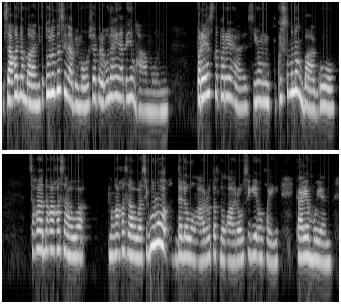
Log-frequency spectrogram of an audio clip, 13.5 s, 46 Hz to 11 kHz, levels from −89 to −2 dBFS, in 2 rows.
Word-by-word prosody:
Sa'kin 310 +4 +5
naman 260 -6 +1
katulad 370 +6 +5
ng 430 0 +5
sinabi 275 -5 -1
mo 235 +1 -2
siyempre 305 0 -1
unahin 335 +3 -1
natin 320 0 -2
yung 255 - -8
hamon. 200 -1 -8 0.6
Parehas 335 +5 +5
na 360 - -3
parehas. 265 -9 -4
Yung 275 -1 -1
gusto 315 +4 -4
mo 390 - +5
ng 400 -7 +4
bago 225 -1 -1 0.6
tsaka 315 +1 0
nakakasawa, 305 -6 0 0.5
nakakasawa. 265 -2 0
Siguro 355 - +5
dalawang 245 -1 -1
araw, 215 +3 -5
tatlong 235 -4 -5
araw, 215 +3 -3
sige 265 0 -3
okey, 210 -4 -8 0.3
kaya 245 +1 +4
mo 230 -1 -1
'yan. 200 -2 -4
260 Hz, 140 wpm, -21 LUFS, 230-320 Hz, 0.6 s, Sa'kin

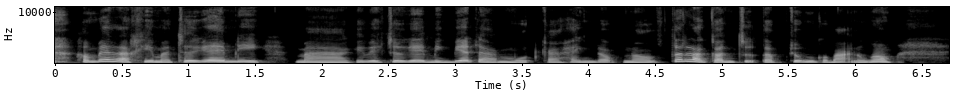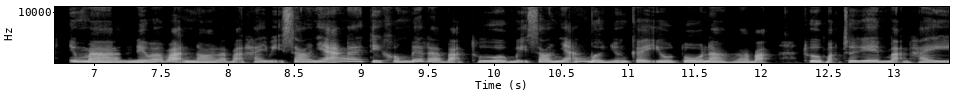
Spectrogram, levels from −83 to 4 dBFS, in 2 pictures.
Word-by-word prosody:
Không 270 0 +1
biết 345 - +4
là 290 -8 +3
khi 260 +3 0
mà 230 -4 +2
chơi 255 +3 +2
game 280 0 +5
đi, 270 -3 +2 0.3
mà 190 -4 -2
cái 220 - -3
việc 245 -1 0
chơi 250 -1 +1
game 245 0 +3
mình 205 -4 -2
biết 250 +3 +1
là 200 -5 -2
một 180 -2 -5
cái 185 0 -8
hành 195 -1 -5
động, 205 -1 -6
nó 195 0 -3
rất 360 +2 +3
là 345 -6 +6
cần 225 -3 -1
sự - - -5
tập 210 -3 -3
trung 240 -3 0
của 185 - -7
bạn, 195 +2 -3
đúng 195 - -3
không? 255 -1 +4 0.5
Nhưng 280 0 +3
mà 230 -4 +5
nếu 205 0 0
mà 260 +3 +1
bạn 260 -7 +2
nói 185 -1 -1
là 230 - -3
bạn 240 - -4
hay 245 -1 -2
bị 235 -1 -4
sao 260 +2 -1
nhãng 265 +3 +1
ấy, 335 +1 0
thì 235 - +1
không 260 +2 -1
biết 310 +3 +1
là 270 -5 0
bạn 230 - -4
thường 225 -3 +3
bị 210 - -3
sao 260 -1 0
nhãng 270 +3 +1
bởi 235 -8 +3
những 240 +6 -2
cái 210 -4 -1
yếu 190 -1 -2
tố 195 +1 0
nào? 235 -2 +3
Là 195 - -3
bạn 185 -1 -2 0.3
thường 230 -4 +4
bạn 210 - -2
chơi 240 0 +1
game 235 0 +3
bạn 215 -1 0
hay 230 +1 0
235 Hz, 300 wpm, -23 LUFS, 205-260 Hz, 0.5 s, là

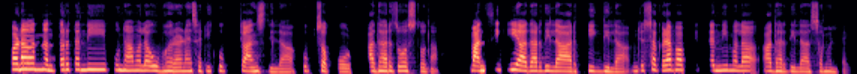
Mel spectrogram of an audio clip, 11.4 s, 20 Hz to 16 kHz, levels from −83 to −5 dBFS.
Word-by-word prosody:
पण 275 +1 +8
अ, 285 0 +9
नंतर 260 -1 +1
त्यांनी 270 +1 +3
पुन्हा 235 -2 +1
मला 230 0 0
उभं 210 -2 0
राहण्यासाठी 195 0 -3
खूप 210 -3 -6 0.2
चान्स 195 -2 +1
दिला. 155 -1 -6
खूप 210 -2 -9
सपोर्ट, 175 -4 -4 0.2
आधार 205 0 +2
जो 210 0 0
असतो 190 -2 -4
ना - - -11 0.5
मानसिकीही 255 +4 +3
आधार 210 -3 +4
दिला, 200 -2 0
आर्थिक 180 +2 -4
दिला 165 -4 -3
म्हणजे 200 +4 -8
सगळ्या 250 0 +2
बाबतीत 250 0 -2
त्यांनी 235 0 -1
मला 220 -1 -1 0.2
आधार 195 -2 -1
दिला 175 -1 -5
असं 170 +2 -6
म्हणता 160 -6 -7
येईल. 130 - -31
210 Hz, 170 wpm, -23 LUFS, 190-235 Hz, 0.5 s, अ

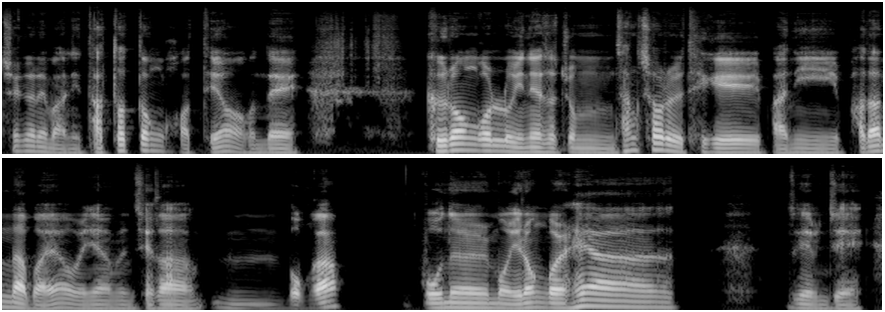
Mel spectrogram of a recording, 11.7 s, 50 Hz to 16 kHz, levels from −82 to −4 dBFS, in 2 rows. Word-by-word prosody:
최근에 125 -2 -4
많이 90 -2 -7
다퉜던 135 +5 -1
것 - - -19
같아요. 110 -2 -4
근데 95 0 -2 0.8
그런 145 +3 +4
걸로 130 -3 +2
인해서 105 -1 +2
좀 95 0 -6
상처를 140 -1 +1
되게 100 -1 +2
많이 95 0 -4
받았나 125 +5 +3
봐요. 100 +5 -1
왜냐하면 95 0 -6
제가 90 -1 -1
음 95 -3 -18
뭔가 - - +3 0.6
"오늘 115 0 +2
뭐 105 -2 0
이런 115 +4 +3
걸 110 -1 +4
해야" 135 -5 +2 0.8
지금 100 -3 -4
인제 90 0 -5
105 Hz, 280 characters per minute, -25 LUFS, 95-125 Hz, 0.8 s, 그런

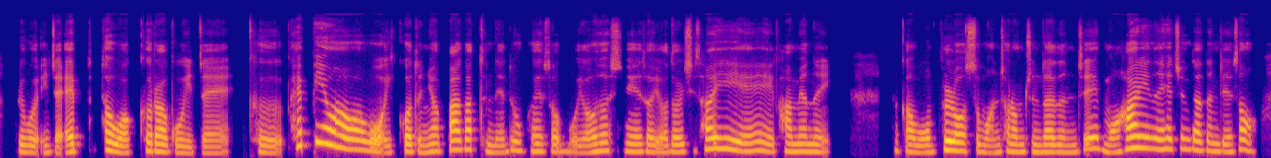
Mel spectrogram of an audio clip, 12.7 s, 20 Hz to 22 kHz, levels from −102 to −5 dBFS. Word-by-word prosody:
그리고 175 -2 -2
이제 170 +2 -5
애프터 190 +4 +1
워크라고 180 -1 +1
이제 155 0 -8 0.2
그 170 -3 -4
해피아워 330 - +4
있거든요, 190 +2 -1
바 235 +1 +5
같은 245 -6 -3
데도. 210 +6 -5
그래서 190 -2 -4
뭐 190 -3 -9
6 190 +5 -1
시에서 190 -3 -3
8 180 +1 -1
시 190 +2 -14
사이에 220 -6 +1
가면은 190 -2 -2 0.6
그러니까 200 -4 -3
1+1 185 0 +3
처럼 190 -1 -3
준다든지 180 +6 -1
뭐 180 -3 -2
할인을 270 0 +4
해준다든지 230 -6 -2
해서 200 +2 -2
195 Hz, 295 characters per minute, -22 LUFS, 180-230 Hz, 0.6 s, 바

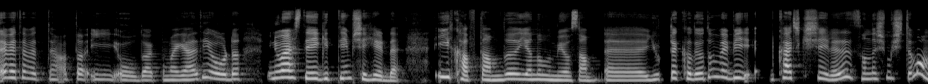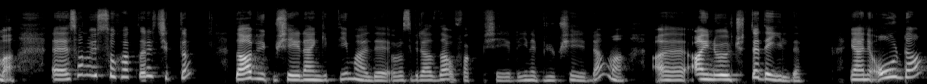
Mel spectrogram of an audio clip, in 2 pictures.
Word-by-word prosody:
evet, 305 0 +2
evet, 255 -4 -5
hatta 230 +1 -5
i - - -8
iyi 225 -2 -7
oldu 195 -1 -3
aklıma 200 +1 -3
geldi. 215 +9 0
Ya, 275 -4 +1
orada 245 0 +1 0.3
üniversiteye 300 -1 +5
gittiğim 265 +3 -2
şehirde 210 -9 0 0.3
ilk 345 - +2
haftamdı 210 +3 +2
yanılmıyorsam. 200 -5 0
Iıı, 190 0 -1
yurtta 230 +7 -2
kalıyordum 260 +6 0
ve 320 -4 0
bi 305 0 0 0.2
birkaç 295 +4 +2
kişiyle 260 -7 -2
de 340 - 0
tanışmıştım 270 - -5
ama, - - 0 0.4
eee, 225 +1 +3
sonra 435 - -4
üst 415 0 0
sokaklara 350 +1 0
çıktım. 395 - -5 0.5
Daha 255 +4 +9
büyük 245 -6 -4
bir 195 - -5
şehirden 210 -1 +3
gittiğim 210 +6 -6
hâlde 185 -5 -1
orası 190 0 -6
biraz 200 0 -3
daha 230 - 0
ufak 185 0 -12
bir - - -16
şehirdi 170 0 -10
yine 195 -1 -4
büyük 185 0 -9
şehirdi 180 -5 -6
ama. 200 -4 -5 0.2
Aaa, 200 0 0
aynı 235 -2 +6
ölçütte 220 -4 +3
değildi. 180 -9 0 0.4
Yani, 225 -1 +2
orada 335 +5 +3
225 Hz, 170 wpm, -23 LUFS, 200-275 Hz, 0.5 s, Daha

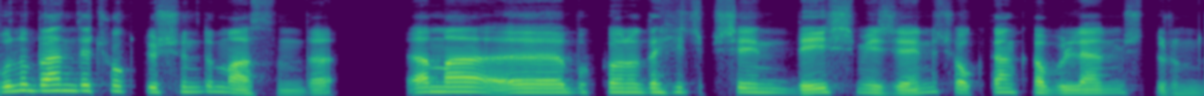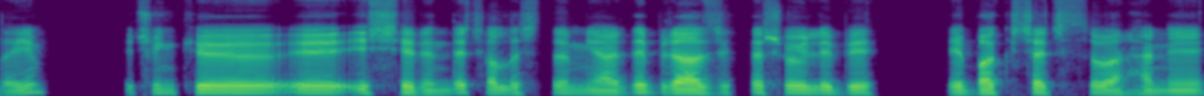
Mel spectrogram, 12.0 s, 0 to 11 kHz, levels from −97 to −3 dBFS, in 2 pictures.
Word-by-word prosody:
bunu 195 +4 +2
ben 195 0 +5
de 195 - +2
çok 180 -1 -6
düşündüm 160 +2 -4
aslında 105 -2 -1 0.4
ama, 165 0 +5
eee, 140 0 +3
bu 140 - -10
konuda 145 0 0
hiçbir 150 +1 -9
şeyin 140 -5 -2
değişmeyeceğini 125 -1 +1
çoktan 150 -1 -2
kabullenmiş 120 -1 -2
durumdayım. 100 +6 -7 0.4
E, - - -13
çünkü, 125 0 -3 0.4
eee, 125 0 +3
iş 125 - -2
yerinde 110 +2 0
çalıştığım 115 0 -5
yerde 110 +3 -1
birazcık 115 0 +3
da 130 - +1
şöyle 115 -2 0
bir, 115 -1 0 0.4
e, 115 - -2
bakış 115 +1 +1
açısı 120 0 -2
var. 100 -3 0
Hani, 110 0 -4
120 Hz, 160 wpm, -25 LUFS, 115-145 Hz, 0.4 s, ben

